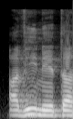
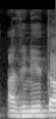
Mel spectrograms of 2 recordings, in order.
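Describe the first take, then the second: First: अभिनेता with a stretched "bhee"; long ee. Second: अभिनेता with a quick "bhi"; short i. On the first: Teacher showing the wrong form, long ee in अभिनेता. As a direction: say अभिनेता as "abheeneta". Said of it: "अभिनेता होता है". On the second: Teacher giving the correct form, short i in अभिनेता. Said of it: "होता है". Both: Shown as a demonstration.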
